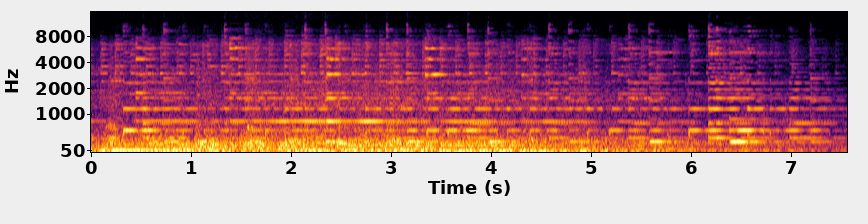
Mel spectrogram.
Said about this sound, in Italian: Il treno delle nuvole, rinomato a livello mondiale, nacque per iniziativa delle autorità della linea ferroviaria General Belgrano, le quali, nel novembre 1971, decisero di far partire un treno sperimentale con funzionari e giornalisti dalla stazione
